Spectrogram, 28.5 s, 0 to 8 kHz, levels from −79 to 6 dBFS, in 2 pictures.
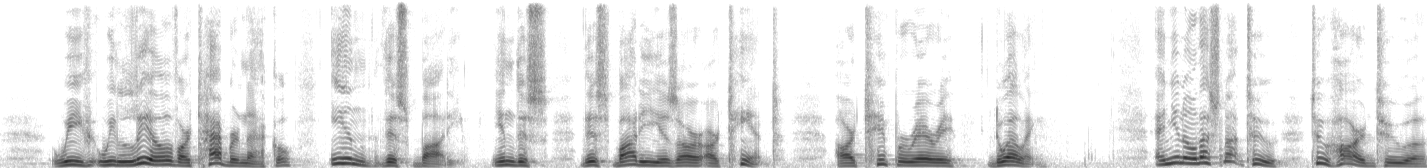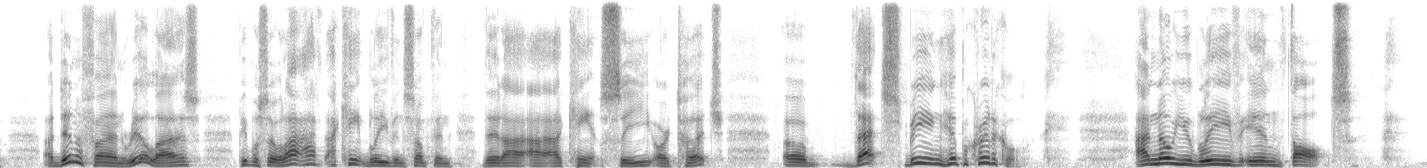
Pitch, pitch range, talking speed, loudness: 155 Hz, 135-200 Hz, 125 wpm, -20 LUFS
